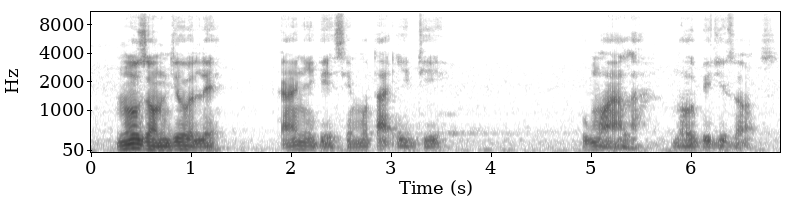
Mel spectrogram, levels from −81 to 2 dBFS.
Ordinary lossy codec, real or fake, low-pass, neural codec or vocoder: none; fake; none; vocoder, 22.05 kHz, 80 mel bands, WaveNeXt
